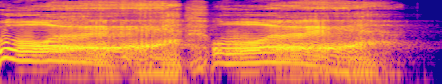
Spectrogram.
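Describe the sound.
A human voice imitates a stag's roar: two long, loud, guttural bellows with strong harmonics, each lasting nearly two seconds, separated by a brief breath.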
